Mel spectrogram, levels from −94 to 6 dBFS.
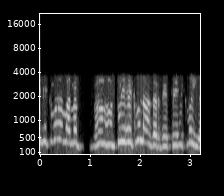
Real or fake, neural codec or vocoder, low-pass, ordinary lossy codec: real; none; 3.6 kHz; none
